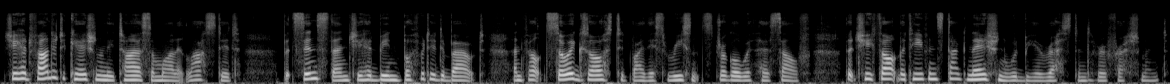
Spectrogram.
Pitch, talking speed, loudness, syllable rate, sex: 205 Hz, 205 wpm, -21 LUFS, 5.9 syllables/s, female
